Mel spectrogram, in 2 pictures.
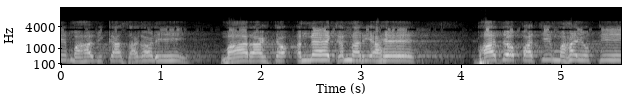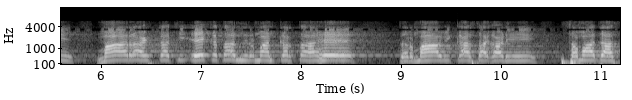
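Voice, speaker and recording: Male rally speaker, Marathi accent, emphatic yet flat intonation, dull reverberant sound. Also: very high-pitched. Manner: emphatic, repetitive slogan-like contrasts. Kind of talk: political rally speech. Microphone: public-address microphone.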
